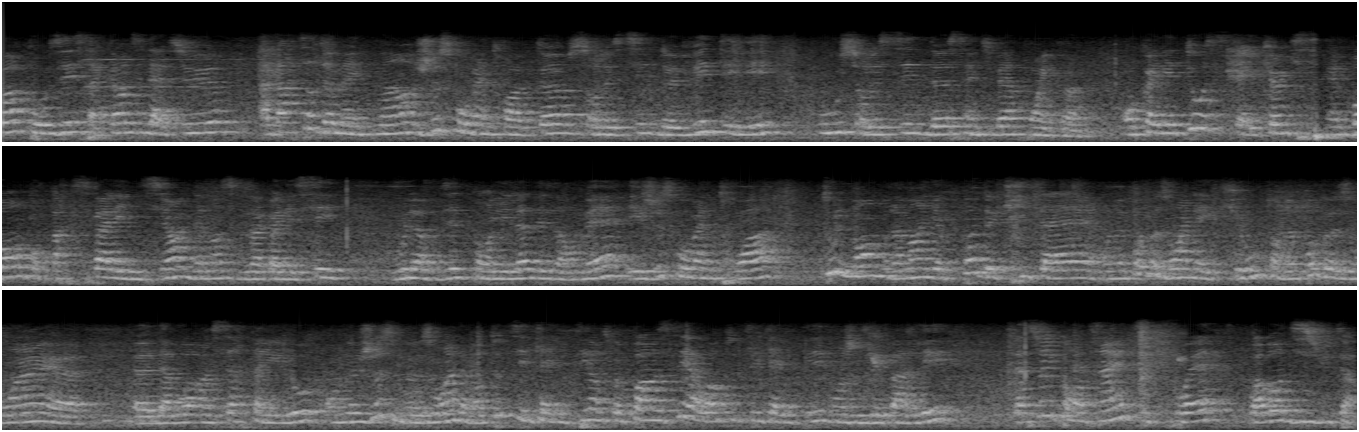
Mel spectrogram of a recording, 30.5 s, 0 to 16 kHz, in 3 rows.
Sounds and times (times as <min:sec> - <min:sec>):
Speech: 0:00.0 - 0:30.4.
